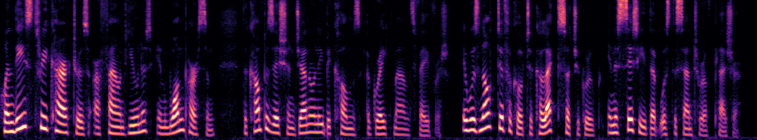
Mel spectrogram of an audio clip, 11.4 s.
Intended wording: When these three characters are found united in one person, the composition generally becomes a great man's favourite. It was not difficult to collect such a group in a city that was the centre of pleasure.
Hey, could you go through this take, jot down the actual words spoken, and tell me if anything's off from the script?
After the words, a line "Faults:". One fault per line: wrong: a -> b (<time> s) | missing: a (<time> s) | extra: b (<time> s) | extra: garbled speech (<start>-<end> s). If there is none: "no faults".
When these three characters are found unit in one person, the composition generally becomes a great man's favourite. It was not difficult to collect such a group in a city that was the centre of pleasure.
Faults:
wrong: united -> unit (1.9 s)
